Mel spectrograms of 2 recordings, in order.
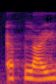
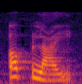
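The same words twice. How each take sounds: First: "apply" with a full a as in apple; wrong first vowel. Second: "apply" opening on a weak uh; schwa first vowel. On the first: Teacher shows the mistake to avoid, full first vowel. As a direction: say "apply" as ap-ply, both syllables full. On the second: Teacher models correct apply, schwa at the start. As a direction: say "apply" as uh-PLY. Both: Shown as a demonstration. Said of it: "apply नहीं".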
